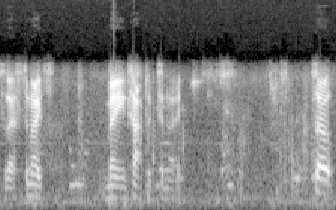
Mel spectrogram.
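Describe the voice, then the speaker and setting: A man's voice: mid-range voice, slow pace, a little hiss or hum. A man hosting a casual podcast, talking in slangy, teasing banter on a muffled recording. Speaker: podcast host.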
